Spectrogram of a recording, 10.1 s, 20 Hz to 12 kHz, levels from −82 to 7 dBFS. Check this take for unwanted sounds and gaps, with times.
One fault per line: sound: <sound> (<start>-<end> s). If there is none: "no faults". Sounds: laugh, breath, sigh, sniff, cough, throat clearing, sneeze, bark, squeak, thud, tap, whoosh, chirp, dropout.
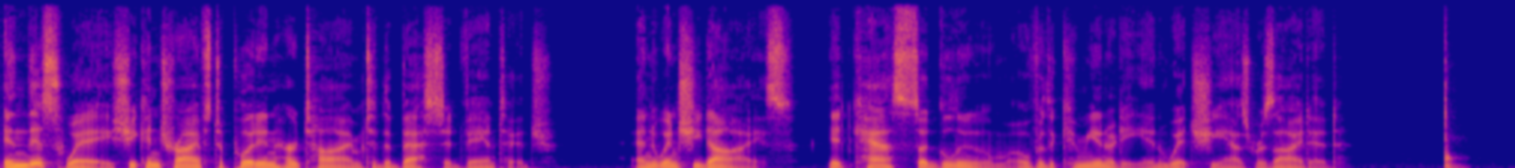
sound: tap (9.6-9.8 s)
